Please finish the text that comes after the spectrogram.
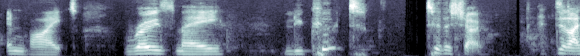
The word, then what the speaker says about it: Rose May Lucotte: me to do this show and not invite Rosemay Lucotte to the show.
